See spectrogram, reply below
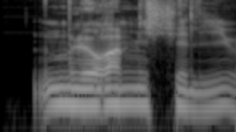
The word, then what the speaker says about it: Laurent Micheli: De Laurent Micheli, on prononce. – Laurent Micheli, oui, ouais.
